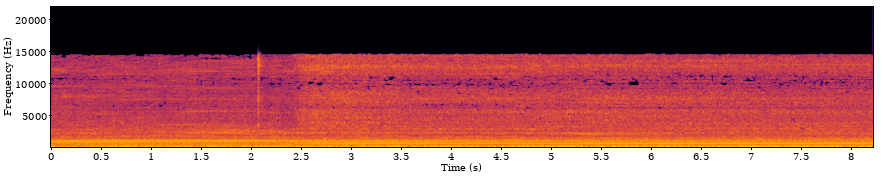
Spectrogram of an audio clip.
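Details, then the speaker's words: Copeland digital scroll compressor in a Liebert precision cooling unit for data centers: steady hum with whistling tone stepping down in pitch and clicks, solenoid valve routing discharge gas to suction to vary capacity; sounds broken but is normal modulation. "so it looks familiar only that it doesn't sound familiar so you hear that difference or the change in sound or the change in tone or the clicks it's not broken all right it's not broken this is what you call a copeland digital scroll compressor"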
